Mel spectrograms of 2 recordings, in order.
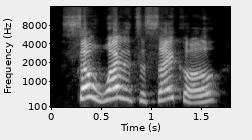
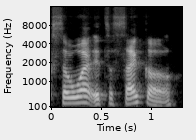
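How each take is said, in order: First: Incredulous. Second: Said in the usual way. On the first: Real, not acted. Echoing Lydia's words to viewers, high loud outraged disbelief. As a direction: echo "So what? It's a cycle?" much higher and louder, rising in disbelief. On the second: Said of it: "And Lydia's like".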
